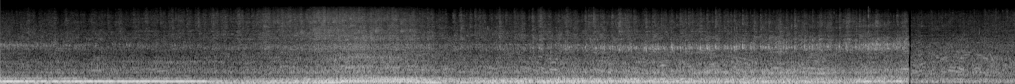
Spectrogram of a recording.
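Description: A car engine rumbles deeply as the car rolls slowly past.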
